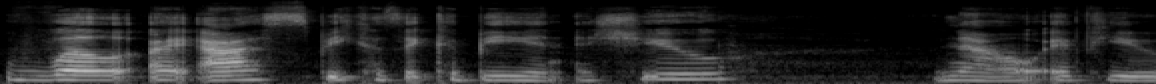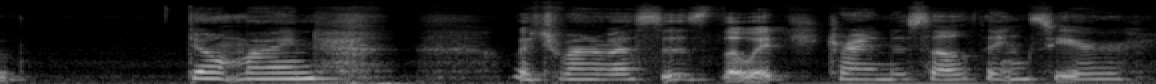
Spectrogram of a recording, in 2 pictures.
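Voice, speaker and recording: A woman's voice: fairly even intonation, measured pace, fairly bright tone. A woman playing a flustered, dramatic, scatterbrained witch shopkeeper in an ASMR roleplay, theatrical but chatty and rambling. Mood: chatty, mildly exasperated. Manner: theatrical sales pitch slipping into chatty rambling.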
